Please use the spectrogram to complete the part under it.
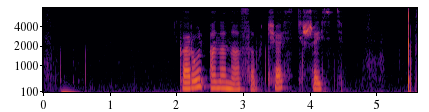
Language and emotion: Russian, neutral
